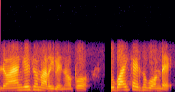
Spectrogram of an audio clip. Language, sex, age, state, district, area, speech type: Malayalam, male, 18-30, Kerala, Wayanad, rural, conversation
